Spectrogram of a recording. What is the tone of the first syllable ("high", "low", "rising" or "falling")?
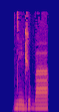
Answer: low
